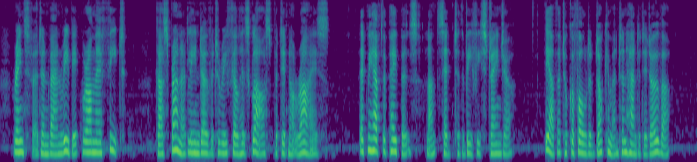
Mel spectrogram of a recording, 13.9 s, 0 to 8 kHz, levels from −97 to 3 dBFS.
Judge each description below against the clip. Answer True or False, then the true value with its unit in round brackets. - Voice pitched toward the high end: False (180 Hz)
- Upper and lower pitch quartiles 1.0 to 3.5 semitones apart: True (2.7 semitones)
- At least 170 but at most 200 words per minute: True (175 wpm)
